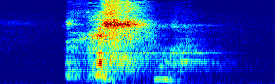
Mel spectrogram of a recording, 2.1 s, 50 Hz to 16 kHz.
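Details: A single forceful, hissy sneeze with a long airy trail during day 2 of a congested cold, triggered after taking a bath to loosen congestion.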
